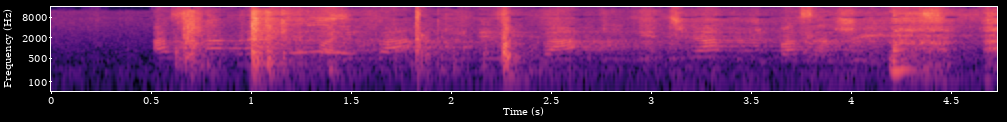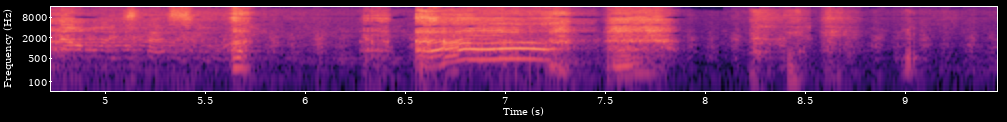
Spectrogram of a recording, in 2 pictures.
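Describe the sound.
Dogs pant in quick, breathy bursts, mixed with soft whimpers and a dull thunk, while people talk over them.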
